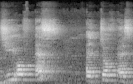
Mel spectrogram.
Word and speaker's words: G(s)H(s): देखो एक चीज मैं क्लियर करता हूं, इसको हम प्रोनाउंसिएशन में G ऑफ S H ऑफ S कहते हैं, पर फ्रीक्वेंसी के लिए, फ्रीक्वेंट के लिए हम इसको GSHS कहेंगे। क्लियर। मेरा कहने का तरीका रहेगा GSHS, but actual pronunciation G ऑफ S H ऑफ S रहेगा।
